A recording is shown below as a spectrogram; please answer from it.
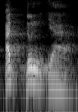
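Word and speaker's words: الدنيا: Karena ini dalam satu kalimat harus dibaca idhar, maka bacanya adalah ad-dunya.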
